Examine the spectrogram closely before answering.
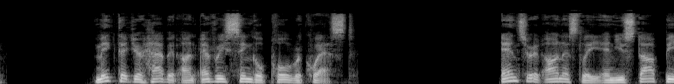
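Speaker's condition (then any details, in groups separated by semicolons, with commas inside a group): No condition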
